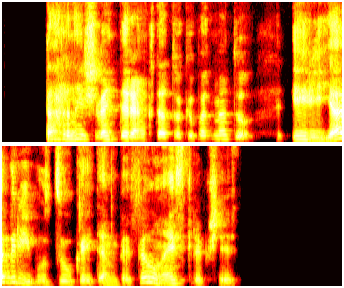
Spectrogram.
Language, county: Lithuanian, Kaunas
